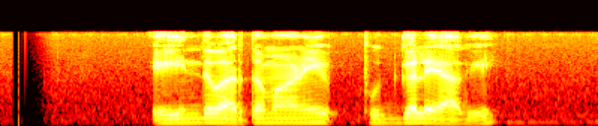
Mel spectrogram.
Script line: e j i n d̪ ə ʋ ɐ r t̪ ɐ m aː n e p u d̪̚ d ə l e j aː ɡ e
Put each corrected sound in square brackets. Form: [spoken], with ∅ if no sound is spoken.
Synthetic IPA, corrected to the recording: e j i n d̪ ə ʋ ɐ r t̪ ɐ m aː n e p u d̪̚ [ɡ] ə l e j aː ɡ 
